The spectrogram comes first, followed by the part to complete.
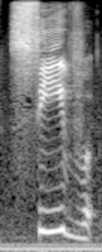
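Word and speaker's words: sieve: यू can call it अ सीव, सीव इसका pronunciation is सीव एंड a strainer.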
